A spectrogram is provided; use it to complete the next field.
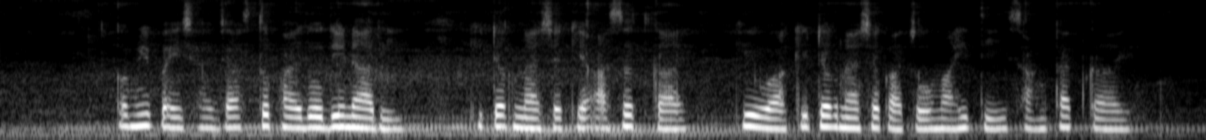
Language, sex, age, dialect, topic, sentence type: Marathi, female, 18-24, Southern Konkan, agriculture, question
